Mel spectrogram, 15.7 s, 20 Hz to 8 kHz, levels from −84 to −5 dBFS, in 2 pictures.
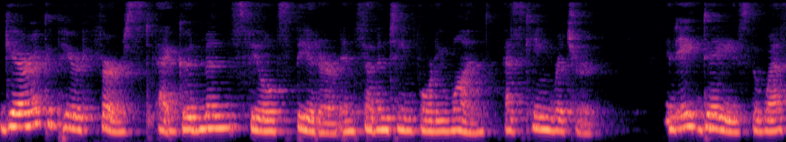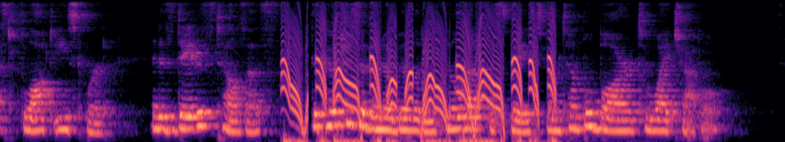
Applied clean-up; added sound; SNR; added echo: none; Scratching (performance technique); -1 dB; reverberation time 0.6 s.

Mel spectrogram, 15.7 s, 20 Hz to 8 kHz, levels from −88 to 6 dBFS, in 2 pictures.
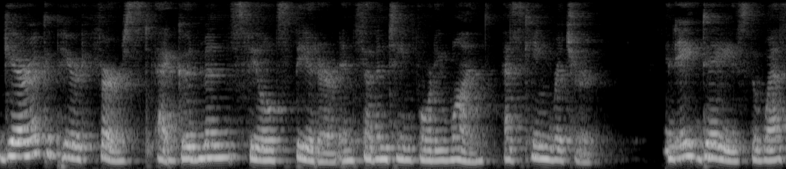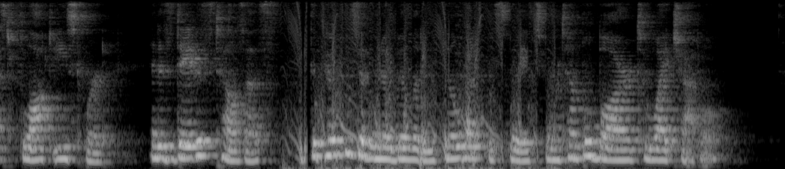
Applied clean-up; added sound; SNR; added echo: neural separator model SepFormer DNS4.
